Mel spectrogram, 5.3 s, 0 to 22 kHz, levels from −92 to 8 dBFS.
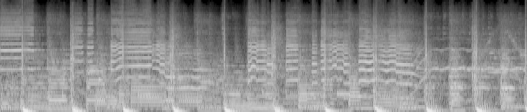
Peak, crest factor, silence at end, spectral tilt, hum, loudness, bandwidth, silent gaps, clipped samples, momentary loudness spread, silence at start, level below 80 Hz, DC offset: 0 dBFS; 8 dB; 0 s; -4 dB/octave; none; -9 LUFS; over 20 kHz; none; 2%; 4 LU; 0 s; -14 dBFS; under 0.1%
